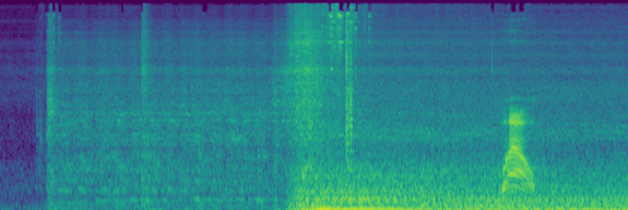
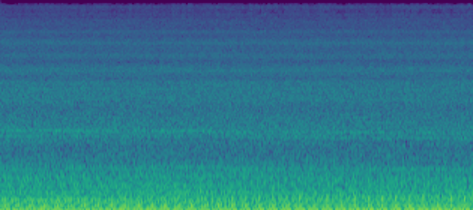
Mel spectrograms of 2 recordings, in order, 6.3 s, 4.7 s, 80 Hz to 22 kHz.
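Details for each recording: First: 1995 Chevy Suburban, first start after a cylinder head rebuild, timing not yet set: a short crank catches almost immediately and settles into a steady, even low idle with no misses, plus a known exhaust leak. Normal start and idle. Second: 1995 Chevy Suburban V8, first start after a head rebuild, timing not yet set: smooth, even idle with a faint quick puffing tick riding the firing rhythm. It is a known exhaust leak, to be fixed first.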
